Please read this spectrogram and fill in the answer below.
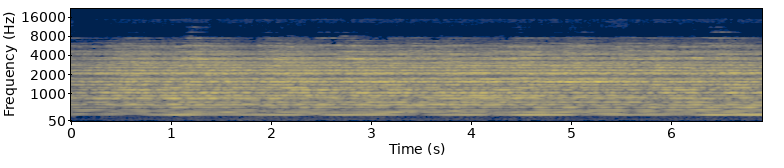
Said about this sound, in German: Was ihr hier hört, das sind die Chorglocken des Stifts, ein gewaltiges Ensemble. Sie läuten sechsmal am Tag.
